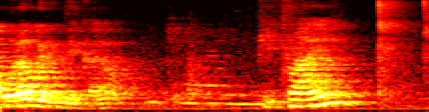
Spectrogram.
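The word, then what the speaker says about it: B′: 보통 읽을 때 B 그냥 한국말로 써드릴게요. B 프라임이라고 읽으시면 돼요. B 프라임.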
